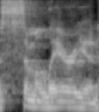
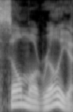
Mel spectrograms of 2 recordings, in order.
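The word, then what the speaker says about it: Silmarillion: great book written by JRR tolken called the Similan have you read this book or no the the sil marilan there you go I never pronounced anything right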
